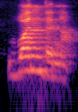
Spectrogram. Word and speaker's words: Vandana: I just learned how to pronounce all of it. It's Vandana.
